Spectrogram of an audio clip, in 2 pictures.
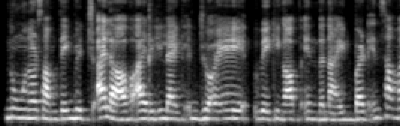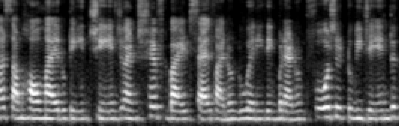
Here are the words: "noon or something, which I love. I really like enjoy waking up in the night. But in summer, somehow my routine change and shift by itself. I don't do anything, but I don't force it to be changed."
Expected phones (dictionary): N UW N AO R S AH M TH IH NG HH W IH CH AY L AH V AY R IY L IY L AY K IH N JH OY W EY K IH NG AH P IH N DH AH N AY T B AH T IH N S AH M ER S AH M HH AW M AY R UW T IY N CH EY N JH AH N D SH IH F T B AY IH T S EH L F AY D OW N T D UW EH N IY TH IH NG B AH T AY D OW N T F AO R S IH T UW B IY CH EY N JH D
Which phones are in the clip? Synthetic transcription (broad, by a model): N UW N AO R S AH M T IH NG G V IH CH AY L AH V AY R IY L IY L AY K IH N JH OY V EY K IH NG AH P IH N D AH N AY T B AH T IH N S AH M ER S AH M HH AW M AY R UW T IY N CH EY N JH AH N D SH IH F T B AY IH T S EH L F AY D OW N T D UW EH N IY T IH NG B AH T AY D OW N T F AO R S IH T UW B IY CH EY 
